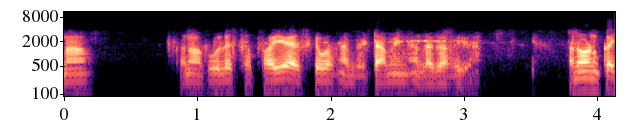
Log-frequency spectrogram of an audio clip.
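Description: Speech only: a man talking in short phrases, after a brief pause near the start.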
